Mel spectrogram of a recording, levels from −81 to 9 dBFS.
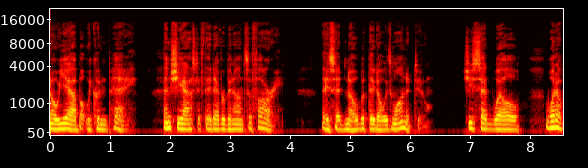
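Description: Nothing stood out as a technical fault on listening to this speech recording.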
